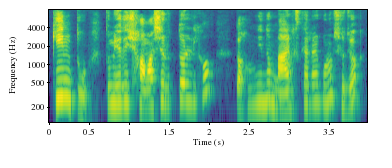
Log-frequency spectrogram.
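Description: Young woman, Bangladeshi Bengali accent, teacher, quick delivery, urgent and direct, exam-prep lesson. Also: on the high side, animated, mellow. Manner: direct, urgent, talks to students as peers.

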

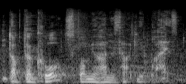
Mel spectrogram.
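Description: An actor playing a courteous, busy older hospital administrator in a TV drama, speaking briskly and formally. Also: male voice, mid-range voice, lively intonation, background noise, natural voice. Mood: concerned.

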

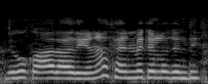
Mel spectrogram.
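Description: A young woman narrating a casual family vlog, her voice high and bright, coaxing a small child as she films. She talks into a handheld phone outdoors, and the recording carries a steady hiss of background noise. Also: brisk. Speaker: family vlogger. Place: outdoor parking area and supermarket at night. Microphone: handheld phone camera. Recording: noisy phone video.

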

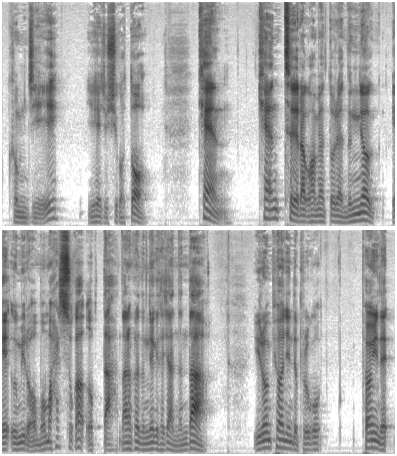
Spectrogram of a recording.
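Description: A man teaching English grammar in an online lesson, giving slow, careful example sentences between casual explanations in English. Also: fairly low pitch, fairly bright tone.

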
